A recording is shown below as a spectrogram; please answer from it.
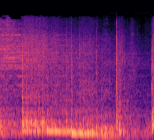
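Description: Live rock band playing: drum kit hits over an electric bass guitar line that steps down in pitch.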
